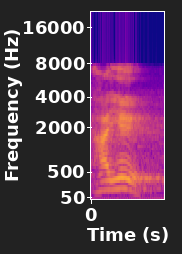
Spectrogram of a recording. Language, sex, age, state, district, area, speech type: Bodo, male, 60+, Assam, Chirang, rural, spontaneous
